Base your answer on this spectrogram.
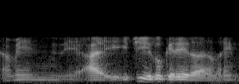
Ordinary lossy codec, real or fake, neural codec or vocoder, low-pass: Opus, 16 kbps; real; none; 3.6 kHz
